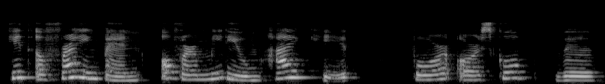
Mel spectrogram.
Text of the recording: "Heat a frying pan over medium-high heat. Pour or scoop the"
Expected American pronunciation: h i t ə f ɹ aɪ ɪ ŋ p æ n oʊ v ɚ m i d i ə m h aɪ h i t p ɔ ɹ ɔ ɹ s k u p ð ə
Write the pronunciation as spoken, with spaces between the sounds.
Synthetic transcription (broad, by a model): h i t ə f ɹ aɪ ɪ ŋ p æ n oʊ v ɚ m i d i ə m h aɪ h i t f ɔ ɹ ɔ ɹ s k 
